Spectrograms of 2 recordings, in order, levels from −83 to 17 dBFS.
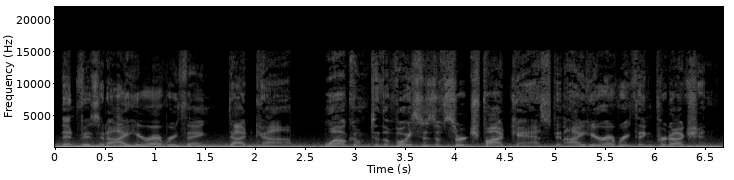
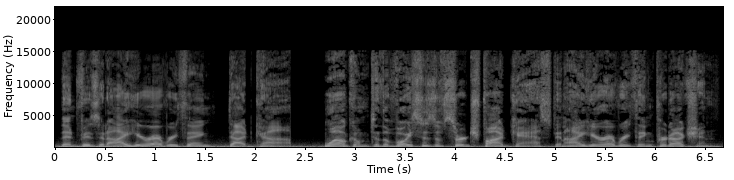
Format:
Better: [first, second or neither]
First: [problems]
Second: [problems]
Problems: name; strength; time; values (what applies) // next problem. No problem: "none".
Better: second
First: low rumble; loud; throughout; 7 dB below the speech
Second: low rumble; faint; throughout; 25 dB below the speech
